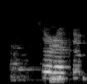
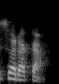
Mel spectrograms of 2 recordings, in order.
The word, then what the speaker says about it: Soracá: Soraka, profe, es que tengo el audio como cruzado. Ok, si pronuncié bien tu apellido, es para no seguir llamándote mal. Se dice Soraka.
